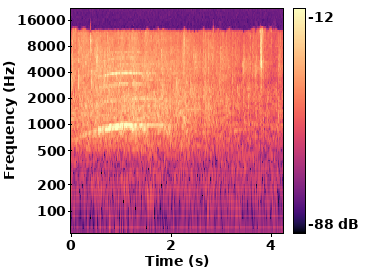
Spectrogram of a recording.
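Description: Faint audience applause, a dense patter that swells about a second in and then fades away, with a faint thin held tone above it near the start.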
